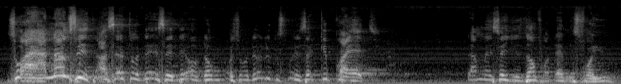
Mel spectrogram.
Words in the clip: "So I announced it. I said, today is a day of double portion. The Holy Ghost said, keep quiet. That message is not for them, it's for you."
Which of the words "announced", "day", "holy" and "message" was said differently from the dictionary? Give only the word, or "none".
announced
